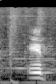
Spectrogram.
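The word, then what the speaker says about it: été: Ayo lo ya, et kayak kita nyebut sate tempe tape.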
